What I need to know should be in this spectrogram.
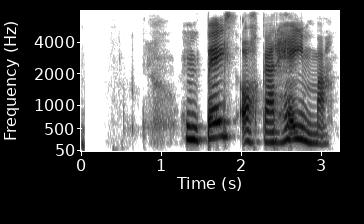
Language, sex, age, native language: Icelandic, female, 7, Icelandic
